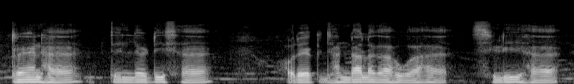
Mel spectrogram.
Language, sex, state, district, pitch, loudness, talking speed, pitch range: Hindi, female, Jharkhand, Garhwa, 105 Hz, -17 LUFS, 135 wpm, 100-110 Hz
